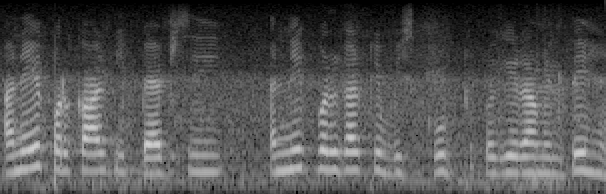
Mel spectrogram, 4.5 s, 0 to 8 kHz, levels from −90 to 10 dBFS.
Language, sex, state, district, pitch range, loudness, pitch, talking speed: Hindi, female, Haryana, Charkhi Dadri, 220-255 Hz, -20 LUFS, 235 Hz, 145 wpm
